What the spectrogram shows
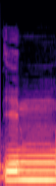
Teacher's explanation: Dengung pada nun sabdu, tekan hujung lidah, tekan pada langit depan, atas gusi tu. In berserta dengung, lepaskan.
